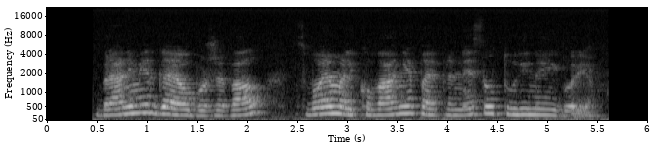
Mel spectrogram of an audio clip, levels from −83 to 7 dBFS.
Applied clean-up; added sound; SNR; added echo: none; none; none; none.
